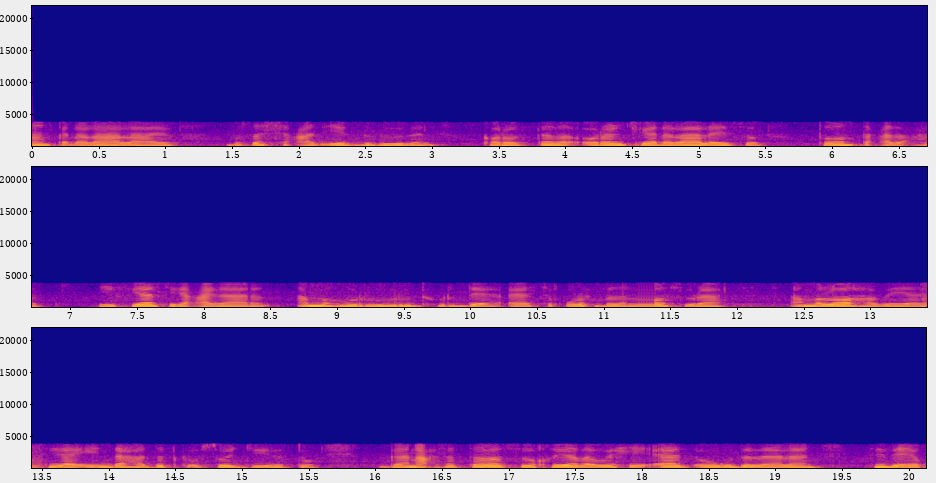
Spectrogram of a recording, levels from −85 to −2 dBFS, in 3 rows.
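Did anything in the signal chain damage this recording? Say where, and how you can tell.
Yes, at the network stage: packet loss with last packet repeated between 11.14 and 11.38 s. About 160 ms is lost across 240 ms, with a longest run of 120 ms. The repeated frames buzz around 50 Hz, which fits 20 ms packets.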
